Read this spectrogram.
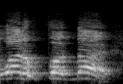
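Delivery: loud, high, slow why the fuck not; high outraged yell. Retold or imitated. To the boss who scolded him, a high outraged yell.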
